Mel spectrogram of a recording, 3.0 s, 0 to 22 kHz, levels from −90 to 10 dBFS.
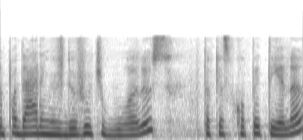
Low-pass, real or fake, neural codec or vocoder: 7.2 kHz; fake; codec, 16 kHz, 1.1 kbps, Voila-Tokenizer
